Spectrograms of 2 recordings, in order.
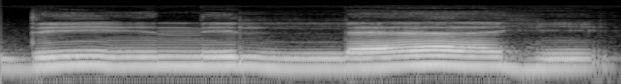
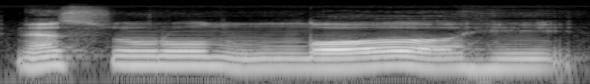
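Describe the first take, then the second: First: Slow chant, light L in "الله"; thin light Allah. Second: Slow chant, heavy rounded L in "الله"; full heavy Allah. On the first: Teacher showing the difference after kasra, thin L. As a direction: keep a long "الله" thin. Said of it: "باریک". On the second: Teacher showing the difference after damma, full L. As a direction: fill out a long, dark "الله". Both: Shown as a demonstration.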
